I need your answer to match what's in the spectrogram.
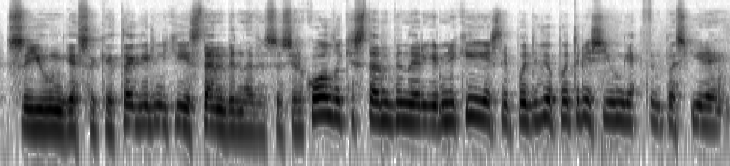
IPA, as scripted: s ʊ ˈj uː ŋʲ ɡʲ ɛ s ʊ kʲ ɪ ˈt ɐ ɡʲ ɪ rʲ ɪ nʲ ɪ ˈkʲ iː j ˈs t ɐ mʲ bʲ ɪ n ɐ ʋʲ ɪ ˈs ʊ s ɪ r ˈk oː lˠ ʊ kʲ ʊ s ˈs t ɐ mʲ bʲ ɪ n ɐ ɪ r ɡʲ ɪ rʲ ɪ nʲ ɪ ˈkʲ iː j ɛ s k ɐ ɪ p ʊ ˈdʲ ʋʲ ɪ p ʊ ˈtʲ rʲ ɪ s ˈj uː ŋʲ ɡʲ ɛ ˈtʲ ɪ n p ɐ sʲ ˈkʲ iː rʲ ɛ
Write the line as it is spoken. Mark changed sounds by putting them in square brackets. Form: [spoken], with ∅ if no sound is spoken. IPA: s ʊ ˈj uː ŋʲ ɡʲ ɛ s ʊ kʲ ɪ ˈt ɐ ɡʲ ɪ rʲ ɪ nʲ ɪ ˈkʲ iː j ˈs t ɐ mʲ bʲ ɪ n ɐ ʋʲ ɪ ˈs ʊ s ɪ r ˈk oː lˠ ʊ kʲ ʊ s ˈs t ɐ mʲ bʲ ɪ n ɐ ɪ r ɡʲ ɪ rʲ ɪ nʲ ɪ ˈkʲ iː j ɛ s [t] ɐ ɪ p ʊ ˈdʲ ʋʲ ɪ p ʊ ˈtʲ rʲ ɪ s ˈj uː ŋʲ ɡʲ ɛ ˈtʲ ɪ n p ɐ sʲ ˈkʲ iː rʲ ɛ

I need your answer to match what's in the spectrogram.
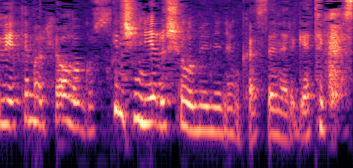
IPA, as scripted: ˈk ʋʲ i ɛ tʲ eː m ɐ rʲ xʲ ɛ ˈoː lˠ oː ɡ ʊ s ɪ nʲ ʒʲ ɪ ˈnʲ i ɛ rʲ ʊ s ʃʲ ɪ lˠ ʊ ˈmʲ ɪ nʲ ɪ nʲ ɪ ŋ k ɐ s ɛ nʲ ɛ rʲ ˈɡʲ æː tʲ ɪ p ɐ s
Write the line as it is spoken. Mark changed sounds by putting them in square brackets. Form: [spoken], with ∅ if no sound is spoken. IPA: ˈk ʋʲ i ɛ tʲ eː m ɐ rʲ xʲ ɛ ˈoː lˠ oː ɡ ʊ s ɪ nʲ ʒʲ ɪ ˈnʲ i ɛ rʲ ʊ s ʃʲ ɪ lˠ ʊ ˈmʲ ɪ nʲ ɪ nʲ ɪ ŋ k ɐ s ɛ nʲ ɛ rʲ ˈɡʲ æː tʲ ɪ [k] ɐ s

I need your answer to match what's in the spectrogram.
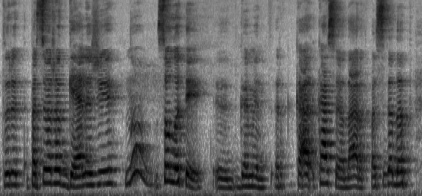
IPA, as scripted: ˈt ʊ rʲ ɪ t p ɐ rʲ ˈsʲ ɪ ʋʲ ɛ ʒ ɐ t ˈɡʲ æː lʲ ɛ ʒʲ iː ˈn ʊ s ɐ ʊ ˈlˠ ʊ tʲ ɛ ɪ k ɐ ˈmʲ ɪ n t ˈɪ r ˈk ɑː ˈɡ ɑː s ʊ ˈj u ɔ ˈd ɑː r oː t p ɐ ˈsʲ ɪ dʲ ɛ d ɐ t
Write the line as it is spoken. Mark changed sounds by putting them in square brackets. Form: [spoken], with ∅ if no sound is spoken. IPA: ˈt ʊ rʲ ɪ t p ɐ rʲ ˈsʲ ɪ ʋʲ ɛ ʒ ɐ t ˈɡʲ æː lʲ ɛ ʒʲ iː ˈn ʊ s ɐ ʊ ˈlˠ ʊ tʲ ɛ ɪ [ɡ] ɐ ˈmʲ ɪ n t ˈɪ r ˈk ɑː [ˈk] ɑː s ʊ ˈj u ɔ ˈd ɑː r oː t p ɐ ˈsʲ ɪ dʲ ɛ d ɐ t

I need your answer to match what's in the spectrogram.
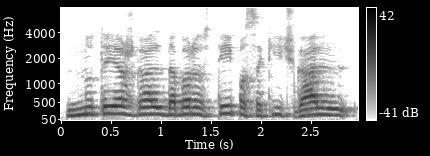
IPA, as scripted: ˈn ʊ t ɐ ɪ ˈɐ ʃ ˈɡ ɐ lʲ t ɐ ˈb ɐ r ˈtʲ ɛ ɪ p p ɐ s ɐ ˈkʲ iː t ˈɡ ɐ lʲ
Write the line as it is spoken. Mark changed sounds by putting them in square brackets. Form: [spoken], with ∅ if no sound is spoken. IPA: ˈn ʊ t ɐ ɪ ˈɐ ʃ ˈɡ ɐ lʲ [d] ɐ ˈb ɐ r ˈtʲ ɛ ɪ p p ɐ s ɐ ˈkʲ iː [t͡ʃ] ˈɡ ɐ lʲ

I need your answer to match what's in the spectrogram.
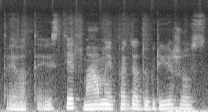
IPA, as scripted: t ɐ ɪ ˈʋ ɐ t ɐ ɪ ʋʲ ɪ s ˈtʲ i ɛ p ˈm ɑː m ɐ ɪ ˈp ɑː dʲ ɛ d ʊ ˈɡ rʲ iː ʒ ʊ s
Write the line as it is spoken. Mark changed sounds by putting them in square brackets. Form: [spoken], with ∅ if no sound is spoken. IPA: t ɐ ɪ ˈʋ ɐ t ɐ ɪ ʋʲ ɪ s ˈtʲ i ɛ [k] ˈm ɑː m ɐ ɪ ˈp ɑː dʲ ɛ d ʊ ˈɡ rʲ iː ʒ ʊ s

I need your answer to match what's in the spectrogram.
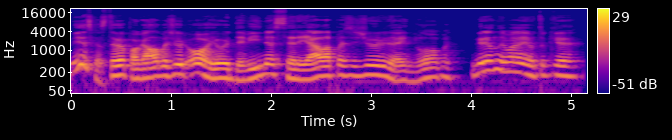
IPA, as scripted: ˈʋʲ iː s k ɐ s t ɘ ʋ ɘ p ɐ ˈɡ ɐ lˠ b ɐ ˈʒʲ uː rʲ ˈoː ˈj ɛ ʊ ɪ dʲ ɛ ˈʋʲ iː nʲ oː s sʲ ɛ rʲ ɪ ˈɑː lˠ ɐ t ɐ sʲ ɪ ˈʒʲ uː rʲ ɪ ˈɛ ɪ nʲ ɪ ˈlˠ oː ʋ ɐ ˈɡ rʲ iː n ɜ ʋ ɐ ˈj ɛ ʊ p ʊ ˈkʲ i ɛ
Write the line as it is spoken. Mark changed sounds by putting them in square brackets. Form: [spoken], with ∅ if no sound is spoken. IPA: ˈʋʲ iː s k ɐ s t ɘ ʋ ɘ p ɐ ˈɡ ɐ lˠ b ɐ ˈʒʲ uː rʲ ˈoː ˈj ɛ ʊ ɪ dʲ ɛ ˈʋʲ iː nʲ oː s sʲ ɛ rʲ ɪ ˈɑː lˠ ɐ [p] ɐ sʲ ɪ ˈʒʲ uː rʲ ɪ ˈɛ ɪ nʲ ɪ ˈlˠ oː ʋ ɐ ˈɡ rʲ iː n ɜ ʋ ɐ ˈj ɛ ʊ [t] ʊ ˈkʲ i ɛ

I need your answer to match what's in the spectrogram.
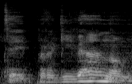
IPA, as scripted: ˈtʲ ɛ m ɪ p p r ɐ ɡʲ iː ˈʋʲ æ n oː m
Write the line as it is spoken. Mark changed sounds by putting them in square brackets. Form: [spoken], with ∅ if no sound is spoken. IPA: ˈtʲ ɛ [∅] ɪ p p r ɐ ɡʲ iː ˈʋʲ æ n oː m

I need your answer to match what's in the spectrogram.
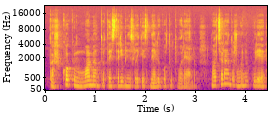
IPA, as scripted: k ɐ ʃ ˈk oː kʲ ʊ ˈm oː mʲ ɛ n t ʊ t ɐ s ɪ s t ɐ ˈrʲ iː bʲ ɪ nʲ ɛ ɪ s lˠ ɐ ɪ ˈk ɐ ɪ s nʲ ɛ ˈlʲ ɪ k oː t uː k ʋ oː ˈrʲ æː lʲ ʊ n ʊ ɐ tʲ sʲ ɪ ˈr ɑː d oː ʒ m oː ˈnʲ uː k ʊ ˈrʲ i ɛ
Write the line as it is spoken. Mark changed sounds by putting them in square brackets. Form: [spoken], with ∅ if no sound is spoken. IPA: k ɐ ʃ ˈk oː kʲ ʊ ˈm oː mʲ ɛ n t ʊ t ɐ [∅] ɪ s t ɐ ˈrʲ iː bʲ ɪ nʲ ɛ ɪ s lˠ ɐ ɪ ˈk ɐ ɪ s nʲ ɛ ˈlʲ ɪ k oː t uː [t] ʋ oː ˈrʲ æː lʲ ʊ n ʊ ɐ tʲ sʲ ɪ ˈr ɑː d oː ʒ m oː ˈnʲ uː k ʊ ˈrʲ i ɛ

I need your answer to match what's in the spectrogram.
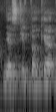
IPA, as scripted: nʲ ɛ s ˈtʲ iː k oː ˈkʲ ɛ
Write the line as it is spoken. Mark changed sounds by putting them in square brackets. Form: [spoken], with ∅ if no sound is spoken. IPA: nʲ ɛ s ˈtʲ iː [t] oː ˈkʲ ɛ

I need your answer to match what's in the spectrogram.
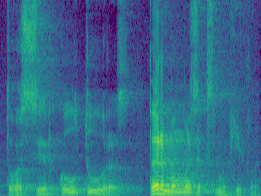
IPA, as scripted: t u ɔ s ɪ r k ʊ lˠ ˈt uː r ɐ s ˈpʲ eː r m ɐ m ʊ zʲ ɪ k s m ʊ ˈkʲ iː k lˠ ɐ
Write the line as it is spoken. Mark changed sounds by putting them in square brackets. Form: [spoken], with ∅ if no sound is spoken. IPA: t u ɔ s ɪ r k ʊ lˠ ˈt uː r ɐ s ˈpʲ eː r m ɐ m ʊ zʲ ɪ k s m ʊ ˈkʲ iː k lˠ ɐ

